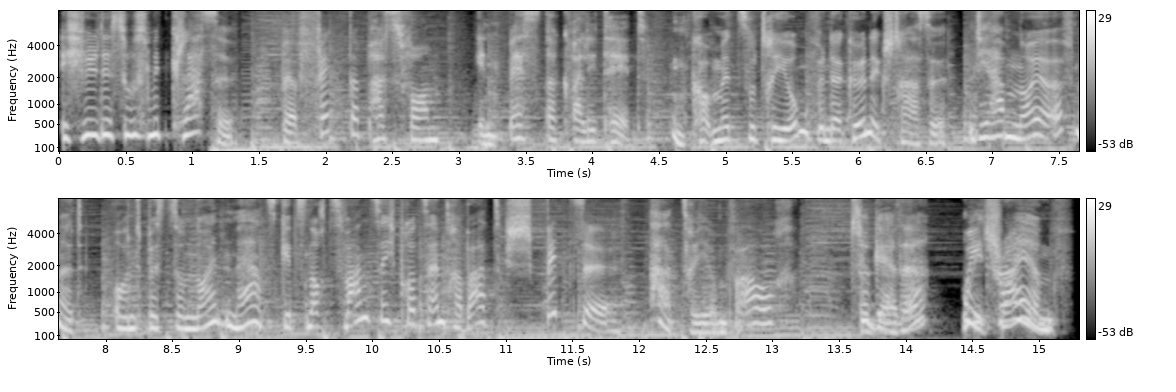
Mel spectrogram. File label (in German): Spot; Triumph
